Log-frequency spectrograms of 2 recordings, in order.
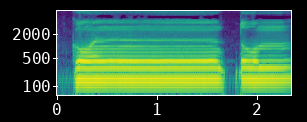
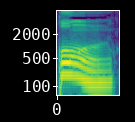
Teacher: Dibaca samar dan berdengung.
